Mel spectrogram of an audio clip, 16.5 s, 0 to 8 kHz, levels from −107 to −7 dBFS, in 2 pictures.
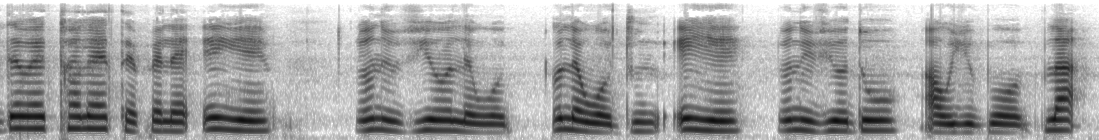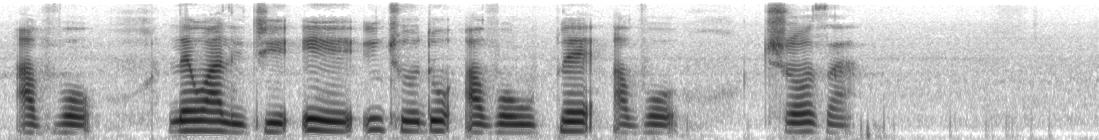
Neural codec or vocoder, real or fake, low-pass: none; real; 7.2 kHz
